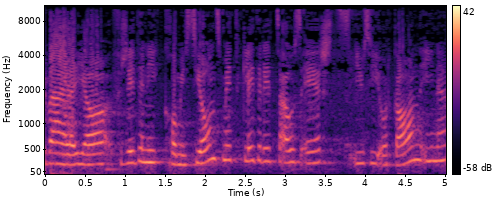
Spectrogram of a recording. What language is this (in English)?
Swiss German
